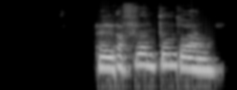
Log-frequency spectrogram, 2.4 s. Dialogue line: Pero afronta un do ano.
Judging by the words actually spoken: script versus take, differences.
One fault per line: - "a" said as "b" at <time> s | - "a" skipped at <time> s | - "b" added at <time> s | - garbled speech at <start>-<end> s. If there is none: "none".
none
